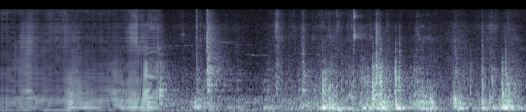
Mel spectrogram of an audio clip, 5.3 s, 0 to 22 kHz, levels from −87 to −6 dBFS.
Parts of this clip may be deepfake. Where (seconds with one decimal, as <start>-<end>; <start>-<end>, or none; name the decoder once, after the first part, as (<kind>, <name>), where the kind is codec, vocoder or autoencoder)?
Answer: 0.0-1.6 (vocoder, BigVGAN v2)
